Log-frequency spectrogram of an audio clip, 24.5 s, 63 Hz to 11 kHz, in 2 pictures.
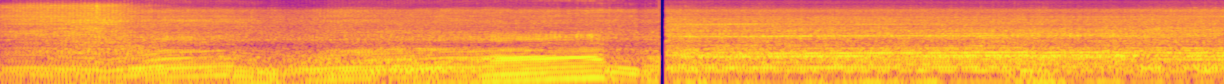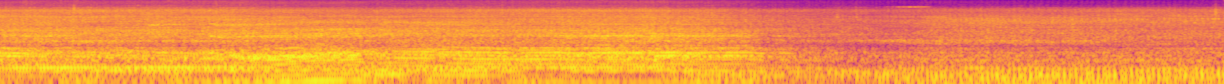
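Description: A Honda Super Cub NBC110 motorcycle engine runs steadily and loudly up close on a shakedown ride in New Zealand, a continuous drone with slight throttle swells throughout.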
